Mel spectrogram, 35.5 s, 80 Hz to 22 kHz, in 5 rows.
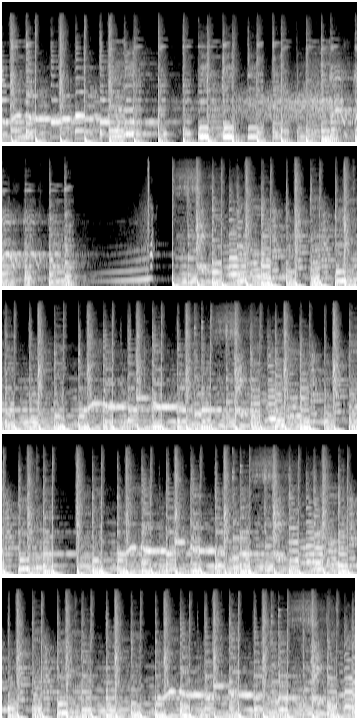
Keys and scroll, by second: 2.4 ctrl+z, 17.5 ctrl+z, 25.2 ctrl+z, 32.2 ctrl+z.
